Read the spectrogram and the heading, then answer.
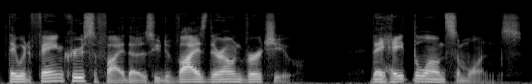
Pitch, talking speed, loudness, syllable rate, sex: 100 Hz, 160 wpm, -20 LUFS, 5.4 syllables/s, male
